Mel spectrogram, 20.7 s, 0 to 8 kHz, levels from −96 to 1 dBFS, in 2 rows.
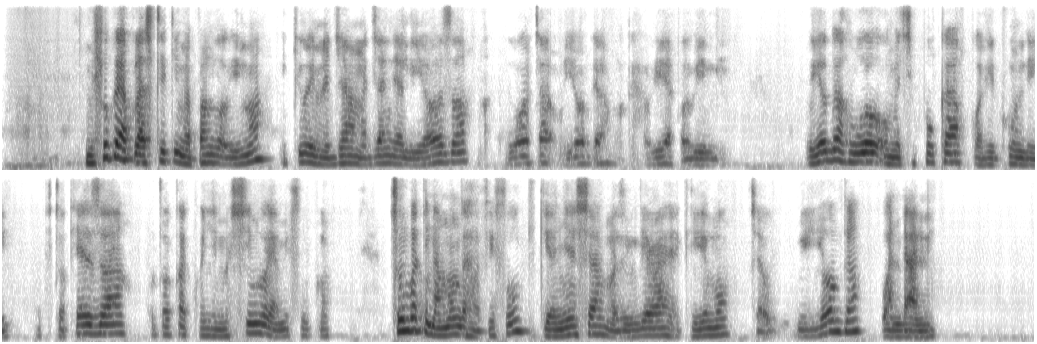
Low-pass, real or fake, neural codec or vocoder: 7.2 kHz; fake; codec, 16 kHz, 2 kbps, FreqCodec, smaller model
